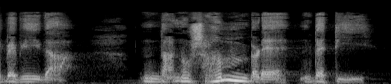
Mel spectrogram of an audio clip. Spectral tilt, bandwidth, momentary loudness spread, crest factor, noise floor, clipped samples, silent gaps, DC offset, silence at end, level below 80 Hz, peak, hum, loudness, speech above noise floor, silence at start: -4 dB/octave; 12.5 kHz; 13 LU; 18 dB; -48 dBFS; under 0.1%; none; under 0.1%; 0.25 s; -50 dBFS; -4 dBFS; none; -20 LUFS; 27 dB; 0 s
